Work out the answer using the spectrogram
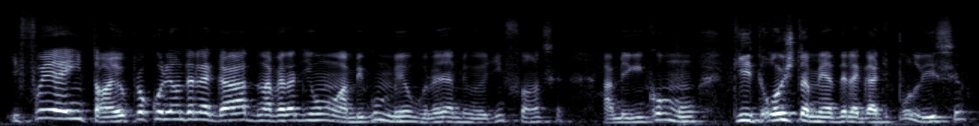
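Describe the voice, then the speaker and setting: A man in his 40s from Bahia, Brazil, a federal police chief and teacher, appears as a guest in a casual interview. His voice is on the high side, animated and very fast. He jokes and laughs often and repeats words as he talks.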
